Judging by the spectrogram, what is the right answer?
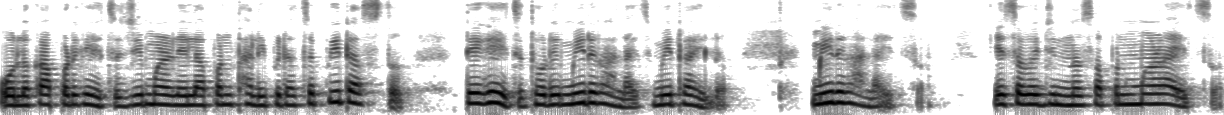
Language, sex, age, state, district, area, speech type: Marathi, female, 30-45, Maharashtra, Sangli, rural, spontaneous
